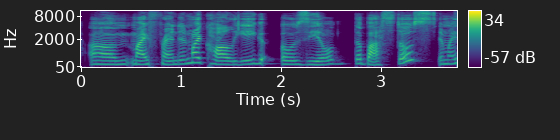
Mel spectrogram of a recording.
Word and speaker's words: Ozeal DeBastos: So I want to present to you all my friend and my colleague, Ozeal DeBastos.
